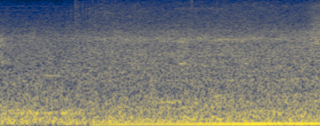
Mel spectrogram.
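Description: Low, steady rumble of a passing vehicle on a city street, coming in about half a second in and holding.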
